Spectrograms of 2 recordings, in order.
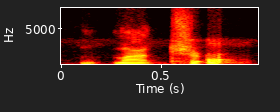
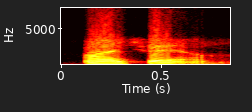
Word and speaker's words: Montreal: Montreal is pronounced Montreal. Did you hear what she just said? We'll say it again. Montreal. Montreal, isn't it?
